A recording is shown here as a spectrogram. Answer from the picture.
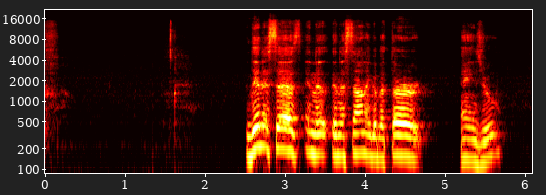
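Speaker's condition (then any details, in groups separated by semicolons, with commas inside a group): No condition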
